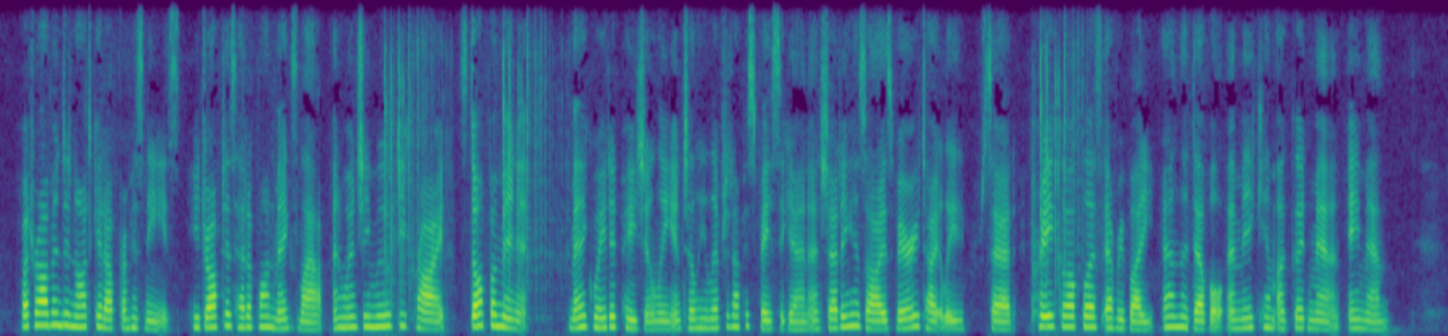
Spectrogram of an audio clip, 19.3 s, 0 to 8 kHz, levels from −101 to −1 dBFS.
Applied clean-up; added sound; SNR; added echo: none; Coin (dropping); 18 dB; none.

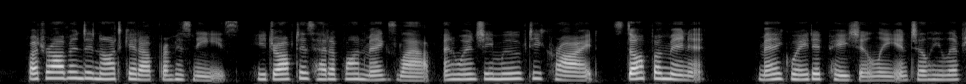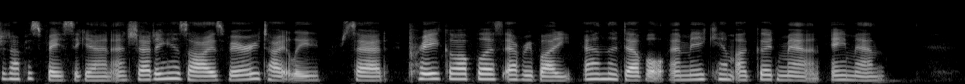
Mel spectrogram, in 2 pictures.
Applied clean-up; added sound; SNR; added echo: none; none; none; none.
